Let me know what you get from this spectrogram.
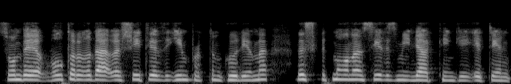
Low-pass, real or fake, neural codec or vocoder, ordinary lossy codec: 7.2 kHz; fake; codec, 16 kHz, 1.1 kbps, Voila-Tokenizer; none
